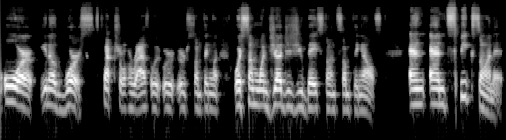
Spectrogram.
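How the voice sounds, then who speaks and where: A woman with a somewhat low voice, speaking as an interview guest. She thinks aloud, restarts her sentences and often closes a point with a rhetorical "right?". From United States. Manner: reflective, restarts sentences, asks rhetorical questions ending in "right?". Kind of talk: conversational interview.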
